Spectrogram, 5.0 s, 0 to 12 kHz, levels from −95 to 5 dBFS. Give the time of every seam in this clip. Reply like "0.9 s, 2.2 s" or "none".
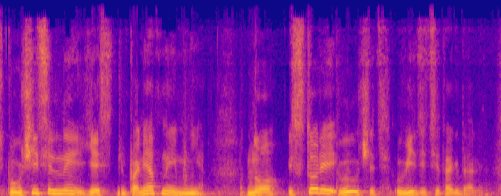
1.2 s, 3.4 s

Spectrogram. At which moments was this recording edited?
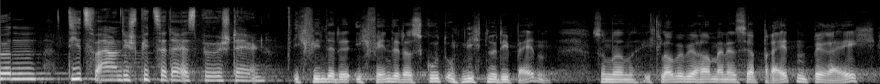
none

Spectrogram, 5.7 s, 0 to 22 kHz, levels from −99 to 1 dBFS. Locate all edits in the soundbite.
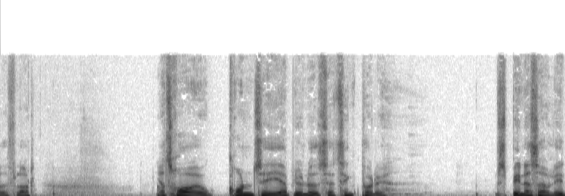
none

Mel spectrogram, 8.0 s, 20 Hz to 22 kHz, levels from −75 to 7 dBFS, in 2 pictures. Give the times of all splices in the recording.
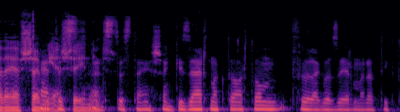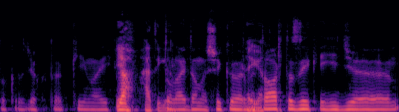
none

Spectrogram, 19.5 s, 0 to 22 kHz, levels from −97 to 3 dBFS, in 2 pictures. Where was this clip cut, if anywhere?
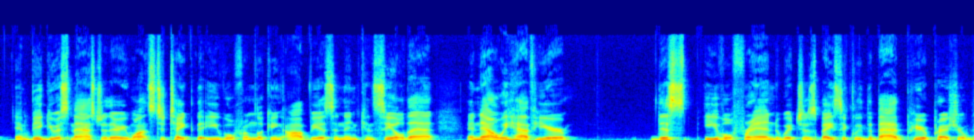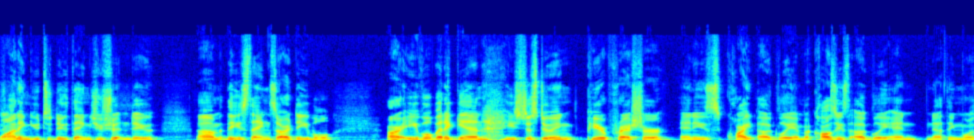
none

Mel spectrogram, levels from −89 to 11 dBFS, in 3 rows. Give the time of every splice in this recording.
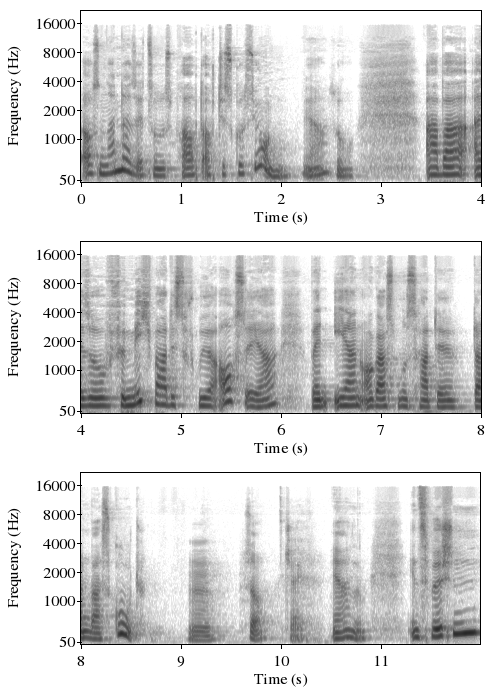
5.6 s, 10.5 s

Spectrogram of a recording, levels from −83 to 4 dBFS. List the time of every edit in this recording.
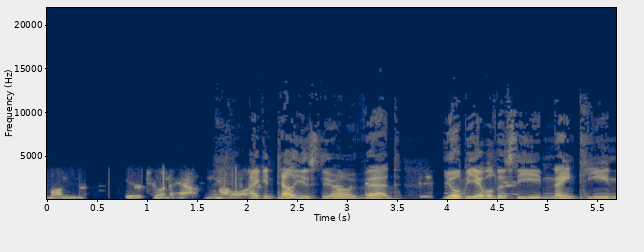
1.6 s

